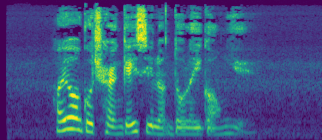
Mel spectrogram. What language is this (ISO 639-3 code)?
yue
